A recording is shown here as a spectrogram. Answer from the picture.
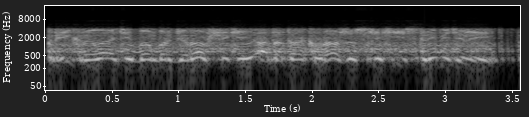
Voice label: bomberscover, dialogs russian; War Thunder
